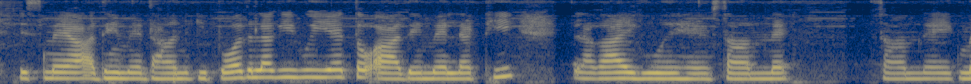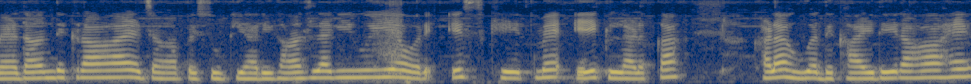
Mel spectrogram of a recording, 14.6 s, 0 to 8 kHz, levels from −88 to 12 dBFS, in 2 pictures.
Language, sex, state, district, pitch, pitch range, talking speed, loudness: Hindi, female, Chhattisgarh, Jashpur, 215 Hz, 205-245 Hz, 175 wpm, -15 LUFS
